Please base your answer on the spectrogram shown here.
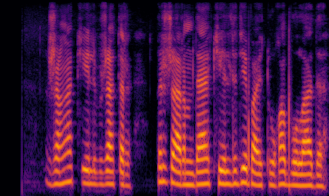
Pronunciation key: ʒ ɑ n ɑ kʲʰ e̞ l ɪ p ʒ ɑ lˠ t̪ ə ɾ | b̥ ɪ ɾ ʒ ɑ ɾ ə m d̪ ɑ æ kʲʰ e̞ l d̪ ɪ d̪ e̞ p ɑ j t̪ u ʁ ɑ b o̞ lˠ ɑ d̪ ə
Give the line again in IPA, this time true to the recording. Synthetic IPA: ʒ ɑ ɴ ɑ kʲʰ e̞ l ɪ p ʒ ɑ t̪ ə ɾ | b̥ ɪ ɾ ʒ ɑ ɾ ə m d̪ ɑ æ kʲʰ e̞ l d̪ ɪ d̪ e̞ p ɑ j t̪ u ʁ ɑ b o̞ lˠ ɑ d̪ ə

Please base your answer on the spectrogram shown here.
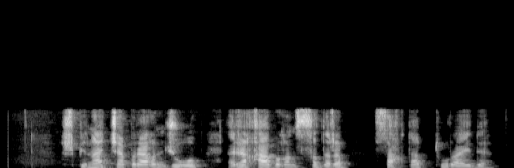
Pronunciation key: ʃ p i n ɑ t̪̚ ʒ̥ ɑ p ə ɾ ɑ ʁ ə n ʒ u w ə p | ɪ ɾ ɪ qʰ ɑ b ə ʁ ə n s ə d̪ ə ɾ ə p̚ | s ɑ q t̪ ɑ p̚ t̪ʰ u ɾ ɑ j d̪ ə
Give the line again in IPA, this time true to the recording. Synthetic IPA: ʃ p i n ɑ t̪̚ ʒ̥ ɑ p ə ɾ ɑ ʁ ə n ʒ u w ə p | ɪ ɾ ɪ qʰ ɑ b ə ʁ ə n s ə d̪ ə ɾ ə p̚ | s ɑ q t̪ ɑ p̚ t̪ʰ u ɾ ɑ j d̪ ə

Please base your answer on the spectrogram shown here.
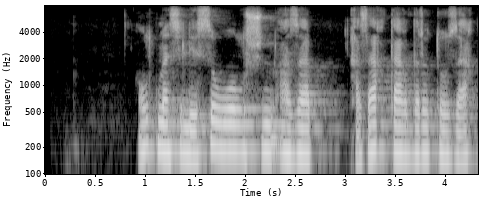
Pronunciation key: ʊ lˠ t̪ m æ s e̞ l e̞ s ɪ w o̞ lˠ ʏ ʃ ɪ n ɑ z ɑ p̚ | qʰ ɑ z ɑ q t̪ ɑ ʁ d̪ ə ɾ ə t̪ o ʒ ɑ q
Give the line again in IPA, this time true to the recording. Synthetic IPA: ʊ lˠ t̪ m æ s e̞ l e̞ s ɪ w o̞ lˠ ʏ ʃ ɪ n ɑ z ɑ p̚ | qʰ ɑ z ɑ q t̪ʰ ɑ ʁ d̪ ə ɾ ə t̪ʰ o z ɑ q

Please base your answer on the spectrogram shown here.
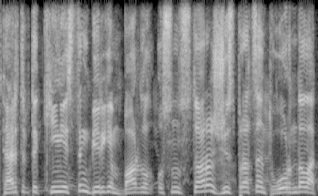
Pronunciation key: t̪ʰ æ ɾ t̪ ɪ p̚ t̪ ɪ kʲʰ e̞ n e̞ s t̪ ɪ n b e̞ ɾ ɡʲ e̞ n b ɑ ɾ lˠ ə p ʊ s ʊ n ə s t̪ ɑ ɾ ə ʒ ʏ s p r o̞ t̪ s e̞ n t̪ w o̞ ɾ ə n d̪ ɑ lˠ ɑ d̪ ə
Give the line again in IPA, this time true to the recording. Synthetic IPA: t̪ʰ æ ɾ t̪ ɪ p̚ t̪ ɪ kʲʰ e̞ ŋ e̞ s t̪ ɪ ŋ b e̞ ɾ ɡʲ e̞ n b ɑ ɾ lˠ ə q ʊ s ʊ n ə s t̪ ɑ ɾ ə ʒ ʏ z p r o̞ t̪ s e̞ n t̪ w o̞ ɾ ə n d̪ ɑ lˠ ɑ d̪ ə

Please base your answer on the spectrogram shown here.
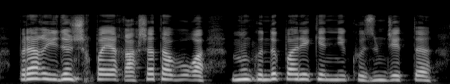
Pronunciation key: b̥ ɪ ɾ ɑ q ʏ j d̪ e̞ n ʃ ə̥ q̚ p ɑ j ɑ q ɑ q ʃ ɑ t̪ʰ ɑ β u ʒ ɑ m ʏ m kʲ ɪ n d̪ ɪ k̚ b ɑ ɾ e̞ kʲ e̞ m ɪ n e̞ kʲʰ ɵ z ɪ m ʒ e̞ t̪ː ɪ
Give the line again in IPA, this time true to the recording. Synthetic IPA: b̥ ɪ ɾ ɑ q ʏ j d̪ e̞ n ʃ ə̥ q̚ p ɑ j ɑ q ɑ q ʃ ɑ t̪ʰ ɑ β u ʁ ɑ m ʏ m kʲ ɪ n d̪ ɪ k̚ b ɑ ɾ e̞ kʲ e̞ n ɪ n e̞ kʲʰ ɵ z ɪ m ʒ e̞ t̪ː ɪ

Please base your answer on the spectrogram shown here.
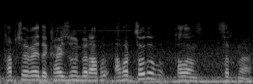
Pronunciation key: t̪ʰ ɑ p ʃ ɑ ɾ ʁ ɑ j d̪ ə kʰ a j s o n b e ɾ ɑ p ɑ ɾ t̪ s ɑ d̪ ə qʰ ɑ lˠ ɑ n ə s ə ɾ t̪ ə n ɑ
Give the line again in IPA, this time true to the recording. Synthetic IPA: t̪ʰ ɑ p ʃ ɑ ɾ ʁ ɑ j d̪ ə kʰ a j z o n b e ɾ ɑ p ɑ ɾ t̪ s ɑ d̪ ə qʰ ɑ lˠ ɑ n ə s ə ɾ t̪ ə n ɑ

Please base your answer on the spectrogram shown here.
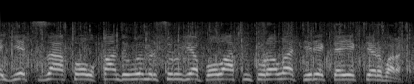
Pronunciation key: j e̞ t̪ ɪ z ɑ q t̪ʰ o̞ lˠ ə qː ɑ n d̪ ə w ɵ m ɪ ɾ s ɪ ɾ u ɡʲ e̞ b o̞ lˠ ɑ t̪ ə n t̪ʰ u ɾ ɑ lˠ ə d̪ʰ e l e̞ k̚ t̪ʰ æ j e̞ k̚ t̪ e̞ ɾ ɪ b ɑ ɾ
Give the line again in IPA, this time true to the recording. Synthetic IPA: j e̞ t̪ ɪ z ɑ q t̪ʰ o̞ lˠ ə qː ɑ n d̪ ə w ɵ m ɪ ɾ s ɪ ɾ u ɡʲ e̞ b o̞ lˠ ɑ t̪ ə n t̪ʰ u ɾ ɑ lˠ ə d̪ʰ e ɾ e̞ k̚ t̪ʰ æ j e̞ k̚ t̪ e̞ ɾ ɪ b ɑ ɾ

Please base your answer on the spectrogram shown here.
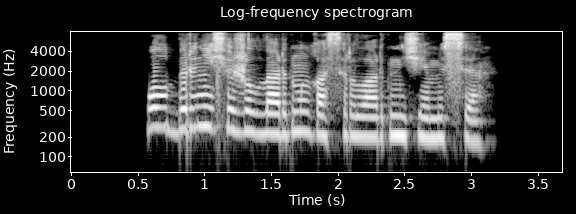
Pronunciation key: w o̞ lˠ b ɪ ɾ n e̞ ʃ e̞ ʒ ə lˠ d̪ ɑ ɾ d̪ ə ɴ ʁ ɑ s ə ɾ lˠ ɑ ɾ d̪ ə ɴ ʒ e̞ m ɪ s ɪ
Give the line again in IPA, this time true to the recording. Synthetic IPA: w o̞ lˠ b ɪ ɾ n e̞ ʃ e̞ ʒ ə lˠ d̪ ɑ ɾ d̪ ə ɴ ʁ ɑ s ə ɾ lˠ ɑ ɾ d̪ ə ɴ ʒ e̞ m ɪ s ɪ

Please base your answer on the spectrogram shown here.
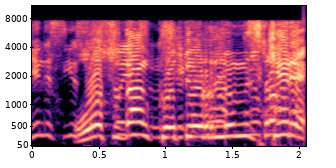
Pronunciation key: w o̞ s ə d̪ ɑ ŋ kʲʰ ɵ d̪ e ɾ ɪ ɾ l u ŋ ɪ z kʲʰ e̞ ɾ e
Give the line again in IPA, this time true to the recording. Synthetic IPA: w o̞ s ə d̪ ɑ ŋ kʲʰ ɵ t̪ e ɾ ɪ l u m ɪ z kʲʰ e̞ ɾ e

